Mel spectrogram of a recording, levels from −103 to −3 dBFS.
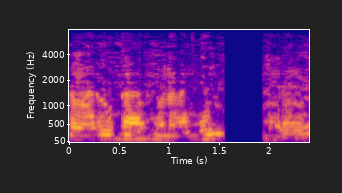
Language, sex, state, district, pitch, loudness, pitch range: Hindi, male, Uttar Pradesh, Etah, 105 Hz, -26 LUFS, 100-115 Hz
